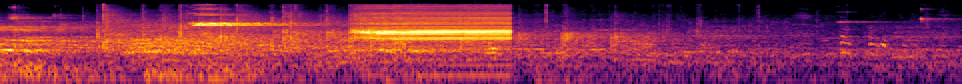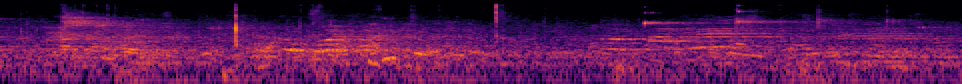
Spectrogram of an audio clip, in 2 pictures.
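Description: A crowd of spectators chatters and murmurs in a large echoing gym.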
